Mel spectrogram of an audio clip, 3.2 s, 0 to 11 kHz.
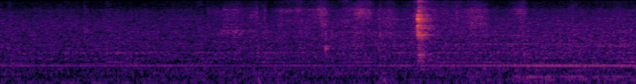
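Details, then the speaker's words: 2021 Jayco Jay Flight 224 BH camper gas furnace, de-winterizing check: steady blower hum with a faint tone, then a sharp tick as the burner lights; a normal fan-first start. "We'll test the heater. Got it on furnace. Can hear it kicking on. So, it runs the fan first and then it'll"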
